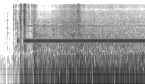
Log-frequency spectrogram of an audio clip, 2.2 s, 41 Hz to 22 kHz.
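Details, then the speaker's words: 1987 Chevy S10 2.8 L, reassembled after fixing a stall and no-start: a brief crank, then it catches promptly and settles into a steady, even idle under a constant chime; starts and runs normally. "There we go. Just in case you guys didn't believe me, it's all put together and running."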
